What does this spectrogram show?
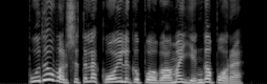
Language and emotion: Tamil, angry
